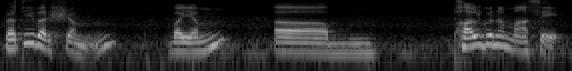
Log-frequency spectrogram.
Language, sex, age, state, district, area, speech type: Sanskrit, female, 60+, Tamil Nadu, Chennai, urban, spontaneous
